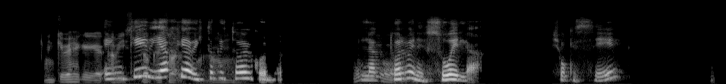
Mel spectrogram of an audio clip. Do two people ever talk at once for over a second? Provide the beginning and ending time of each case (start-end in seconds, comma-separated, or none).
1.0-2.5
